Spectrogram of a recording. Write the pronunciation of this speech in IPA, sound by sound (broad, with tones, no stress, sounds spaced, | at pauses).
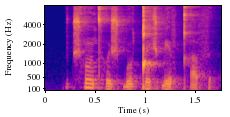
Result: t͡ʃʰ õ˦ tʰ ʊ˨ ʃ ɓ o˨ ǃ ɛ̃˦ ʃ ɓ e˨ f qʰ ɛ˨ f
